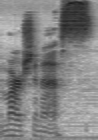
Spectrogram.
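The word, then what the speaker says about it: Marchioness: After her marriage to Jonathan Blake, the Marquez of Dune in 1881, she gained the title of Martianess, actually, that's how you say it.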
